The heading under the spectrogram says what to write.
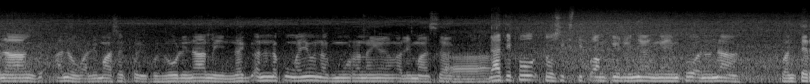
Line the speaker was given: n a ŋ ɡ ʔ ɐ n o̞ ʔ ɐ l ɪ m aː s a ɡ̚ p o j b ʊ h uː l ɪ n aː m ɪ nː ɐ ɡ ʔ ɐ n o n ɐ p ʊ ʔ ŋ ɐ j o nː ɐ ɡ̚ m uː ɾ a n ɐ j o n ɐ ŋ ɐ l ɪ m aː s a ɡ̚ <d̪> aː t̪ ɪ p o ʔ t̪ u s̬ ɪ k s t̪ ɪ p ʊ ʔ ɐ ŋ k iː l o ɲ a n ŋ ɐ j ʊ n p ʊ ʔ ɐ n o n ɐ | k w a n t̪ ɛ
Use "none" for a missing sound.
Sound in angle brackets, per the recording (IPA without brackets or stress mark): d̪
